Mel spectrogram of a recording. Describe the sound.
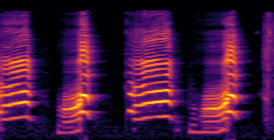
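Four loud goose-call honks mixing in a half-note honk as heard from real geese, in an alternating rhythm: short, clipped high notes trading with honks that start low and break sharply upward. No talking.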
